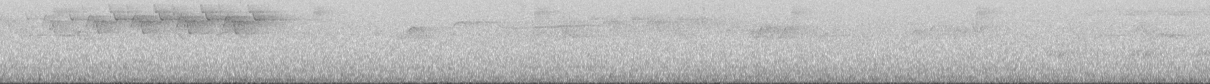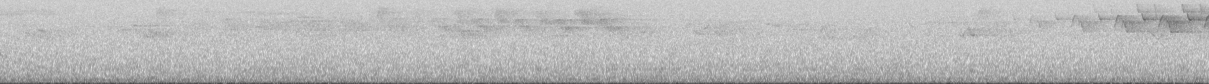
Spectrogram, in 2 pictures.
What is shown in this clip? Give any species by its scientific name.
Corvus brachyrhynchos, Seiurus aurocapilla, Vireo olivaceus, Contopus virens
